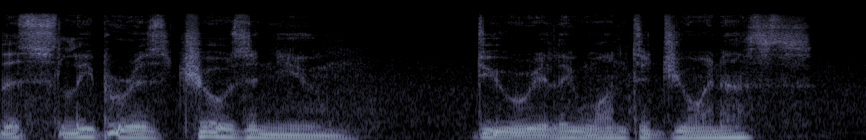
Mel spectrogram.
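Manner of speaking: put-on broody old man voice. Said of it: "trying to be, like, the broody old man voice".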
